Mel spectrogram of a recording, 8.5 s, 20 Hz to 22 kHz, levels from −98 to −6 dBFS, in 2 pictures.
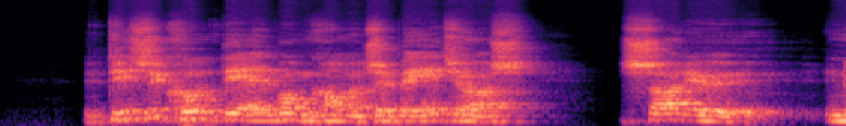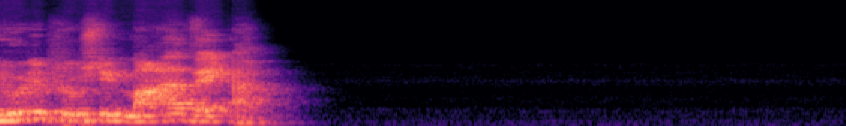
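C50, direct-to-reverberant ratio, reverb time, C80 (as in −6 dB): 4.0 dB, −6.5 dB, 0.45 s, 9.0 dB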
